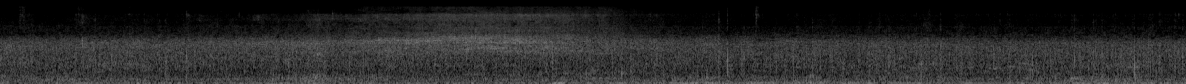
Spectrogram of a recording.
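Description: Rain falling on a city street: a steady hiss that swells a little around the middle, with a few faint drop ticks.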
